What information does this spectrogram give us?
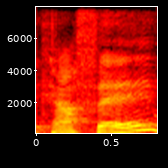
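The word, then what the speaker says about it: café: also asked about cafe in cafe we have second syllable stress we have the a black cat vowel so you can think about cat cafe and then we're stressing on the fey syllable there's our a diphthong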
